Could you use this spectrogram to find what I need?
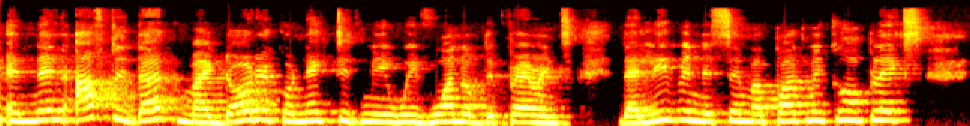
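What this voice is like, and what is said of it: Strong foreign accent. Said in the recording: “everybody can hear my accent is even stronger than Gilbert”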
